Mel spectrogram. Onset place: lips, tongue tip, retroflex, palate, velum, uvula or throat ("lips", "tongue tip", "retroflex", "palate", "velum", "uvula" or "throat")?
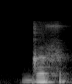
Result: velum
